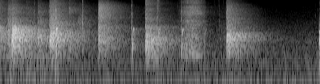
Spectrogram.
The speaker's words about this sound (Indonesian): Tepuk tangan sekali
